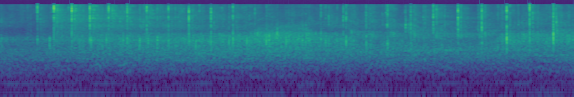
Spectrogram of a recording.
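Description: Audience applauding, many hands clapping at once, starting about half a second in and carrying on steadily.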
